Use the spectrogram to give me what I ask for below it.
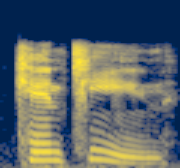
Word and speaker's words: canteen: Let's go to the word canteen. Okay, the stress is at the very end here.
